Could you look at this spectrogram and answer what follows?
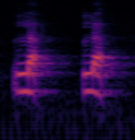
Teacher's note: it's going up and down right behind your upper teeth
